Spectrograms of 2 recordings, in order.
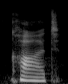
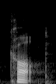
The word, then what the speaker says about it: caught: in the past and the most common mistake that I see Brazilians make is they want to say ow ow like ah my teacher talked taught caught bot but again this is just the ah sound just like all they saw bought caught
